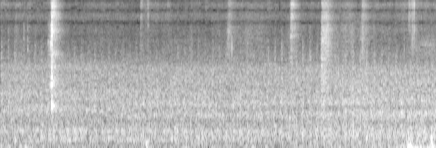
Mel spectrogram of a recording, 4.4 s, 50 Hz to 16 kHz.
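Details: Newer-style GEC Bianca 50 W ceiling fan running: a soft even hum with a light air rustle and no buzz left after the intermittent buzz heard on high went away when switched back down a speed; running normally.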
